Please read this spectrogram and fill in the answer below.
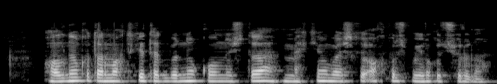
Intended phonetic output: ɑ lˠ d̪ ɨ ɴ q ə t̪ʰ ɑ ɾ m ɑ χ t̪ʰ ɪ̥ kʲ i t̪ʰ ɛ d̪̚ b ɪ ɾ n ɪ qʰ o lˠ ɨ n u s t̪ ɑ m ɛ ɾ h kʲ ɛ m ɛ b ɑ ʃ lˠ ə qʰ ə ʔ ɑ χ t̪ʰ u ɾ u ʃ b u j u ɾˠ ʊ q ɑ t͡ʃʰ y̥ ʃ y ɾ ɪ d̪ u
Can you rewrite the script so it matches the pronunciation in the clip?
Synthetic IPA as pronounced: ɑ lˠ d̪ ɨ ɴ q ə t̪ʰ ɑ ɾ m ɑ χ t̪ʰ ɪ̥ kʲ i t̪ʰ ɛ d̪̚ b ɪ ɾ n ɪ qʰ o lˠ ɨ n u ʃ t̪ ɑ m ɛ h kʲ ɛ m ɛ b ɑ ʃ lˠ ə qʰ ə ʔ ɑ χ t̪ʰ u ɾ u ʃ b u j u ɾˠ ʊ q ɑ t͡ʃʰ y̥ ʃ y ɾ ɪ d̪ u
